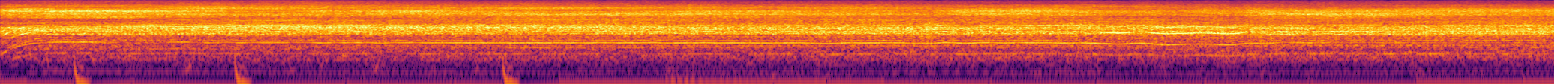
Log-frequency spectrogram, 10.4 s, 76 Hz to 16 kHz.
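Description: Stihl MSA 140 C 36-volt cordless chainsaw spinning up at once and running with a steady whine as it cuts through a wooden railroad tie under light hand pressure, its pitch dipping slightly about three-quarters of the way through. The motor stays at speed through the cut, sounding effortless.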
